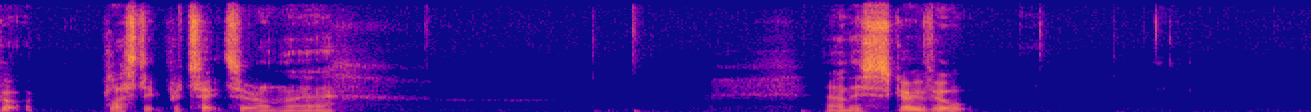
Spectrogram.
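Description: A watch crown is wound with soft, quick ratchet clicks.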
